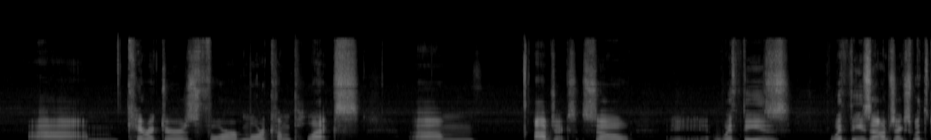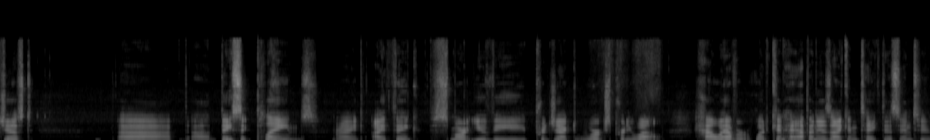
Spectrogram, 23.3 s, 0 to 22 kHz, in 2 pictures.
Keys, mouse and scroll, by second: 12.9 click, 14.1 scroll down 3, 15.2 scroll down 2, 15.4 shift+middle click, 16.3-16.7 scroll up 2, 16.7 shift+middle click, 17.2 scroll down 2, 17.6 shift+middle click, 18.1 scroll up 2, 21.5 shift+middle click, 22.4-23.2 scroll down 1.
